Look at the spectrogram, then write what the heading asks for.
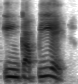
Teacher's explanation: La mayor fuerza cuando pronunciamos esas palabras, si decimos hincapié, usted se da cuenta que está en la última sílaba, la fuerza. · Porque tiene la sílaba tónica al final y es una palabra aguda.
